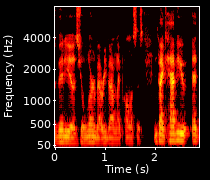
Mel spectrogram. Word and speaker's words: lipolysis: And in fact, in the first video, I was pronouncing it rebound lipolysis, which is another way of saying the word, but more people are using the lipolysis.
